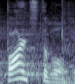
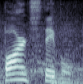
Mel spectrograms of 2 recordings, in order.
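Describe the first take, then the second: First: The name is said the way locals say it. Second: The name is said the way newcomers say it. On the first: The speaker calls it right. "And that is Barnstable" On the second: The speaker calls it wrong. "not Barnstable, which is the way I said it when I first heard of it"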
